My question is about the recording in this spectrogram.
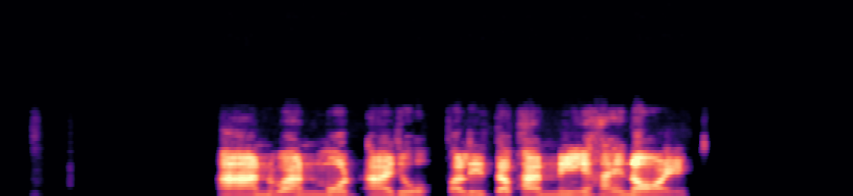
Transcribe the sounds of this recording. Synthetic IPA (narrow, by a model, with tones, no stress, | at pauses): ʔaː˨˩nwa˧nmo˨˩t̪̚ʔaː˧ju˦˥ʔpʰa˧li˨˩t̪ːa˧pʰa˧nːiː˦˥ɦa˥˩jnɔ˨˩j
